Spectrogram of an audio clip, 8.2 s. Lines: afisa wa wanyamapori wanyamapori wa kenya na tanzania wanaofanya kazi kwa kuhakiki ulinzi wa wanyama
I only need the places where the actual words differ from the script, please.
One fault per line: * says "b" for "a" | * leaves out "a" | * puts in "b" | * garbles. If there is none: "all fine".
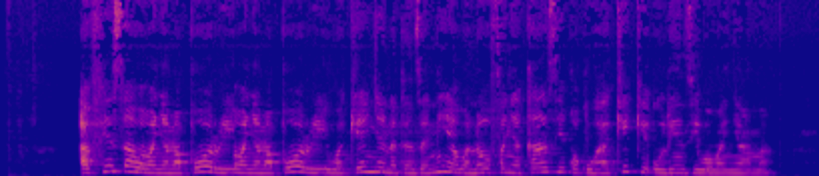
all fine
